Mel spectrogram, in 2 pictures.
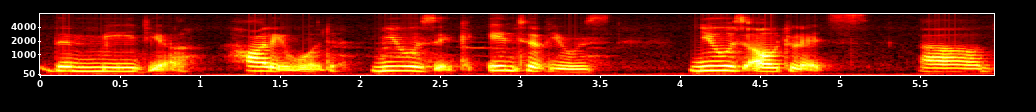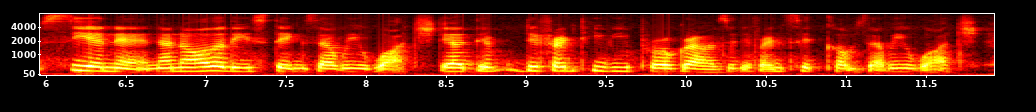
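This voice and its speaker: A middle-aged Jamaican woman, a communication coach, speaks unscripted to camera in a warm, creaky, mid-range voice, unhurried and steady, rambling through long lists of examples. The lo-fi recording sounds slightly dull.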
